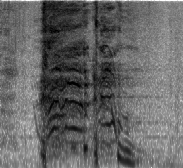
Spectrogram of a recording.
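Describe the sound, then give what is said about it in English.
Throaty, raspy coughing from a person recovering from illness, a short run of voiced coughs in quick succession, fairly loud and heard alone without speech. “I'm actually getting better. It's just at that point now where the coughs are there.”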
